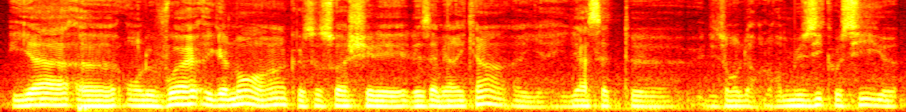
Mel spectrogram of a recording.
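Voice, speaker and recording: A man's voice: fairly low pitch, a little mellow, slight background noise. A man hosting a TV talk show, musing at length and searching for his words. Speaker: TV show host. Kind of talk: reflective studio talk. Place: TV studio.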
